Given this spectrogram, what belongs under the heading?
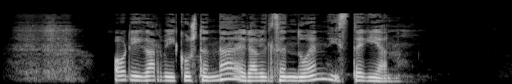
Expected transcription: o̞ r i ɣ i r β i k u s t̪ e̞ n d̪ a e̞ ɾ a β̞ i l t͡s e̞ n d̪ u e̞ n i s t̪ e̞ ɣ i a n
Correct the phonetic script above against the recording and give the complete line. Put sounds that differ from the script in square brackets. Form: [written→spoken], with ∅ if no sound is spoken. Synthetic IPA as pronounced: o̞ [r→ɾ] i ɣ [i→a] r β [i→iː] k u s t̪ e̞ n d̪ a e̞ ɾ a β̞ i l t͡s e̞ n d̪ u e̞ n i s t̪ e̞ ɣ i a n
